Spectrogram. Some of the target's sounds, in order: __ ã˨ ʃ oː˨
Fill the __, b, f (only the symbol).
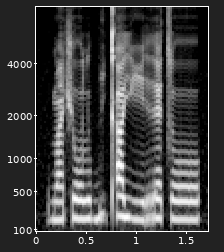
b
